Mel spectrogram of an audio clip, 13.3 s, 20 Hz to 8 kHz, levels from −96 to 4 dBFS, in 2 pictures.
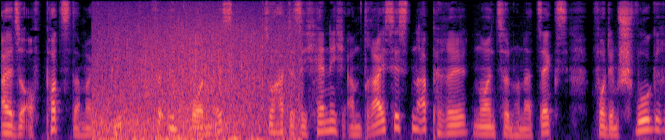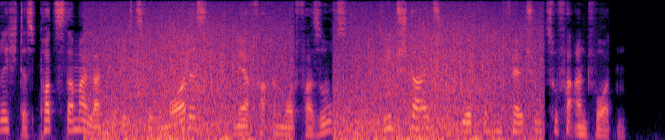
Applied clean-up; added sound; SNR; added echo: none; Waves, surf; 0 dB; none.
